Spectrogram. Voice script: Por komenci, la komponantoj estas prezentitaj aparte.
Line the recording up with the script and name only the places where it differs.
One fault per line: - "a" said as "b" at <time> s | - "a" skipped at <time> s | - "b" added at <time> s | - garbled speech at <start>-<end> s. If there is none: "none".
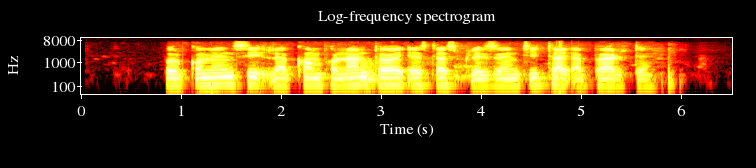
none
